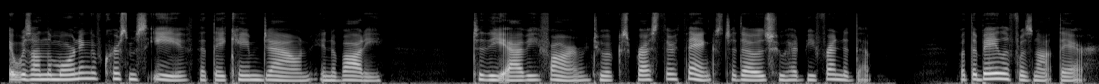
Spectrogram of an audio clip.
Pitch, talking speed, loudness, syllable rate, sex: 210 Hz, 190 wpm, -18 LUFS, 5.1 syllables/s, female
